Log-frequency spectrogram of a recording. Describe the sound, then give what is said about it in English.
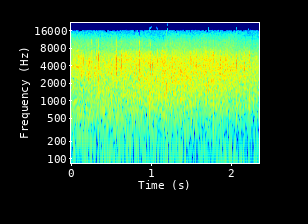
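A crowd claps steadily after a diatribe, a dense, even wash of many hands with no pauses or peaks and no voices. “It is truly amazing to hear applause after a diatribe which bludgeons not only those who need our love the most, but the embodiment of love itself, our Heavenly Father.”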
